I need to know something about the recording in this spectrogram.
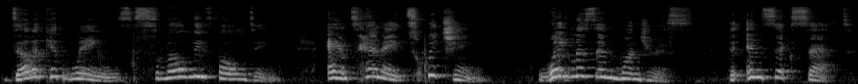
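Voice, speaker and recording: A middle-aged woman reading a children's storybook aloud in a deliberate, expressive way, recorded in a small room. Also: sits high. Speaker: volunteer storybook reader. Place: small indoor room or home office. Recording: roomy, echoing home webcam recording.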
